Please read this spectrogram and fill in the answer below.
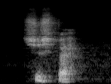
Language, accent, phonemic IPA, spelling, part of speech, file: French, Canada, /sys.pɛ/, suspect, adjective / noun, LL-Q150 (fra)-suspect.wav
- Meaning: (adjective) suspicious; suspect; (noun) a suspect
